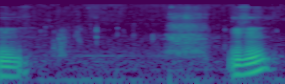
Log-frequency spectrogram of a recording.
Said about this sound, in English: But where was I? Getting a sip of coffee is where I was at right now.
